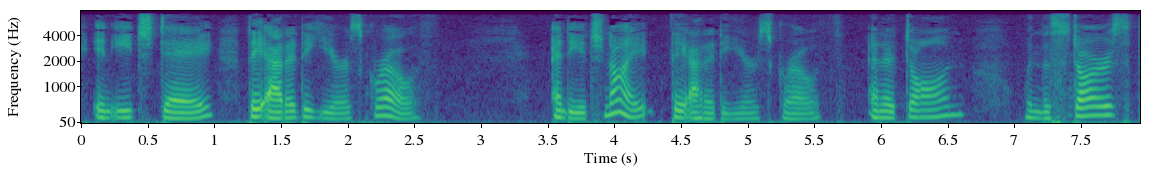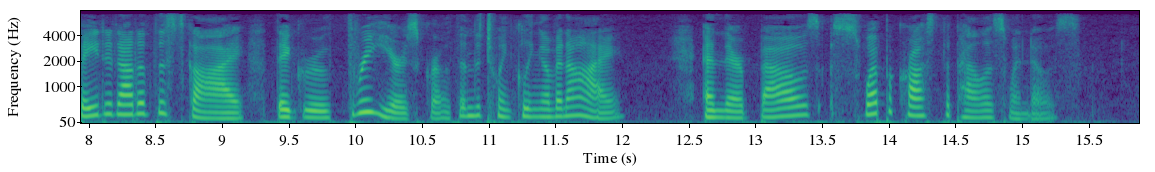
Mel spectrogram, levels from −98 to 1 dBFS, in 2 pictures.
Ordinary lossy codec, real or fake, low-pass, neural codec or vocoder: MP3, 48 kbps; real; 7.2 kHz; none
